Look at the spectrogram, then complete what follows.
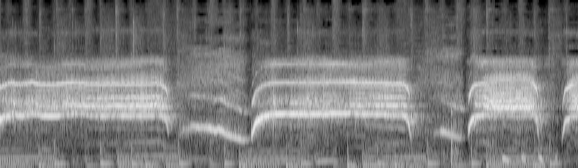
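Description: A boy screaming: two long, high-pitched screams of about a second and a half each, then two shorter ones near the end, over background music.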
